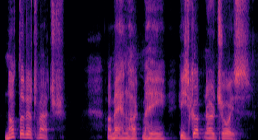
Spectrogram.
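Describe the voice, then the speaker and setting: An actor playing a humble, servile street sweeper in an old-time radio drama, with rustic, uneducated speech. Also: male voice, medium pitch, lively intonation, measured pace, pushed and bright, slightly rough, heavily acted. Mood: humble, pleading. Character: humble, wheedling poor street sweeper, a detective in disguise.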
